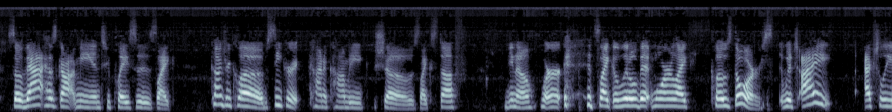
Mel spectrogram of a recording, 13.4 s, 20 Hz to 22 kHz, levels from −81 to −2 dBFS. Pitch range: 185-250 Hz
